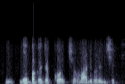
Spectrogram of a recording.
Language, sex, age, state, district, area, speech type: Telugu, male, 60+, Andhra Pradesh, Chittoor, rural, conversation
